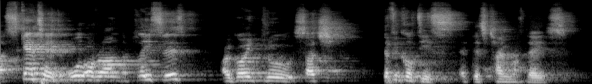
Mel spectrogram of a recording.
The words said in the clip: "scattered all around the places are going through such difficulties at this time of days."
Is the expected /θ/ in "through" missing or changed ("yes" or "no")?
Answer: no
